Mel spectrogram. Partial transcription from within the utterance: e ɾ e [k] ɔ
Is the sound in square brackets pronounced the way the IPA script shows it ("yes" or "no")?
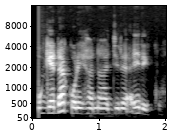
yes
